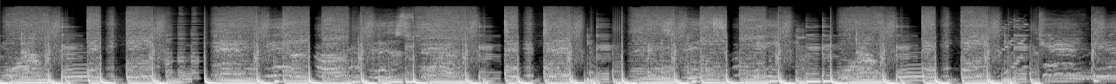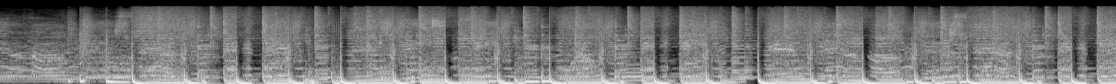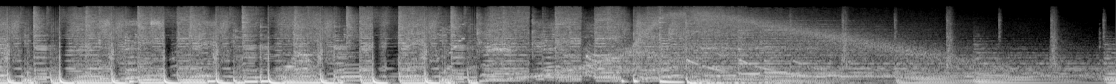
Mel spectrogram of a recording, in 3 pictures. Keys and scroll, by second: 0.6 ], 1.1 ], 1.8 ], 9.8 [, 10.0 [, 10.2 [, 10.4 [, 12.2-12.8 typing, 17.0 [.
